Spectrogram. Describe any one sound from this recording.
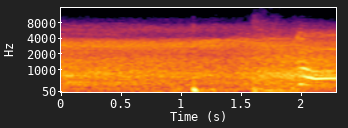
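A football is kicked with a sharp thump.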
